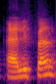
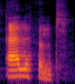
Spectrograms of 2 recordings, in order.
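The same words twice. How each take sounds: First: The stress falls on a later syllable. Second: The stress falls on the first syllable. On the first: The speaker calls it wrong. "So it's not elephant" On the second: The speaker calls it right. "Stress on the first syllable"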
